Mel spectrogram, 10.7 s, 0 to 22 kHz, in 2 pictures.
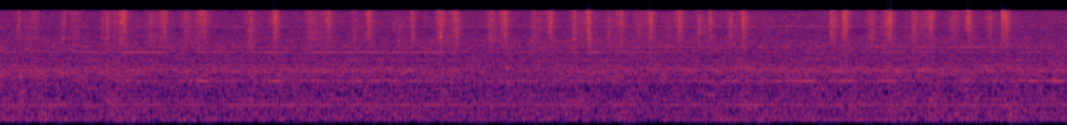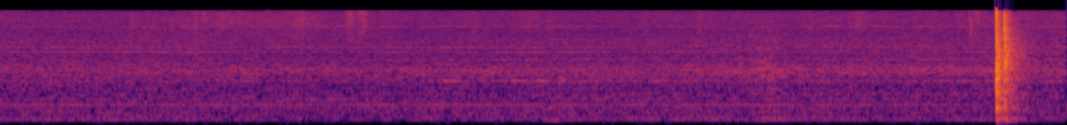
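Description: A steady, low machine hum, with faint, light scratching of a brush spreading liquid bed-adhesive film back and forth over a 3D printer's glass build plate.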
